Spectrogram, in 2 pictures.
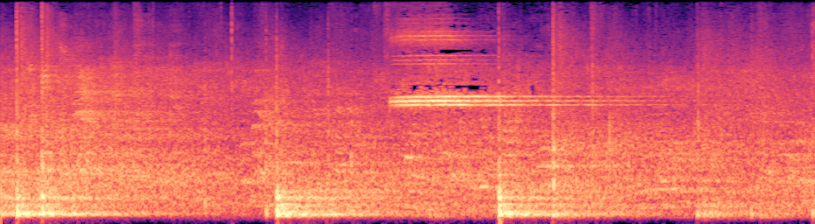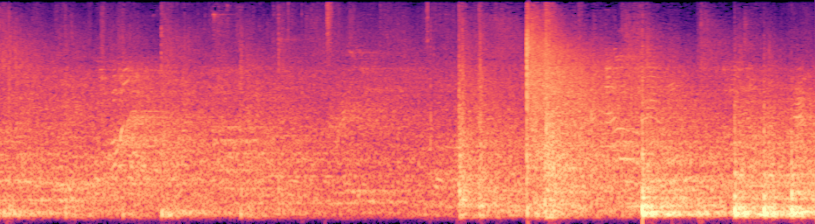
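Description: Children shout and call out nearby.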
